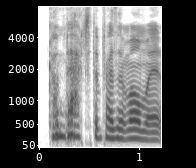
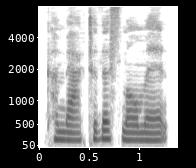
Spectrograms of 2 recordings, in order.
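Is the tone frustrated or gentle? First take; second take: frustrated; gentle. First: It is said in a frustrated, scolding tone. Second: It is said in a gentle, compassionate tone.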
